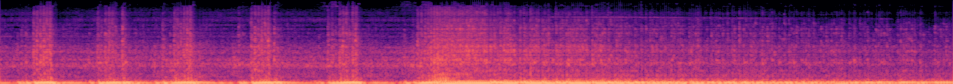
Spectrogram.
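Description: Low uneven idle with irregular thumps about every half second, then it catches and settles into a steadier drone; rough-running idle.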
